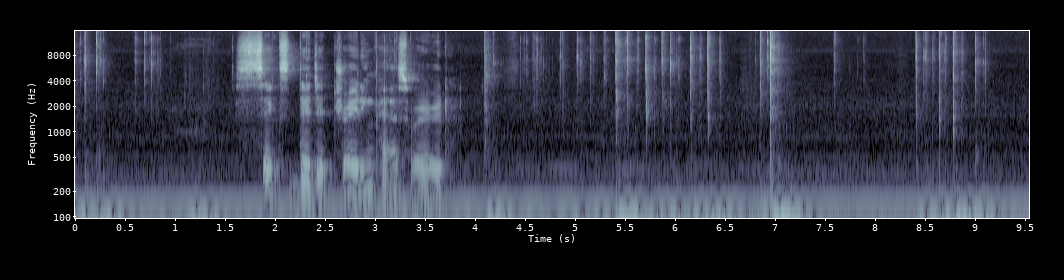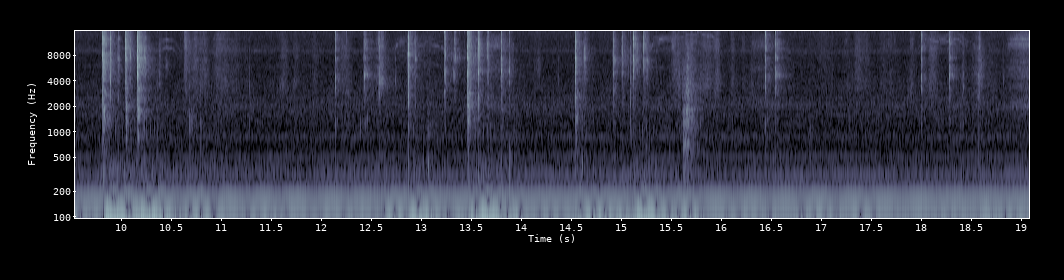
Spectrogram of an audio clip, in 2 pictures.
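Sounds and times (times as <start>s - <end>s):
keyboard typing: 0.0s - 0.9s, 4.1s - 7.7s, 8.4s - 9.2s, 9.8s - 10.4s, 12.1s - 13.9s, 14.5s - 15.3s
steady low hum: 0.0s - 19.0s.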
